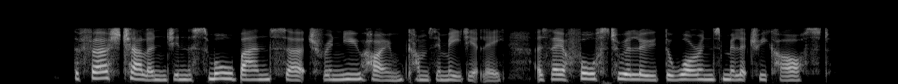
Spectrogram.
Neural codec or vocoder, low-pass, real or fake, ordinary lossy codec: none; 5.4 kHz; real; none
